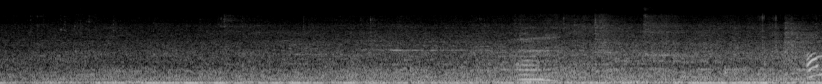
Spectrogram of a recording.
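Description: Moving escalator running with a steady low rumble, under the background noise of a busy shopping mall and a brief voice about five seconds in.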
